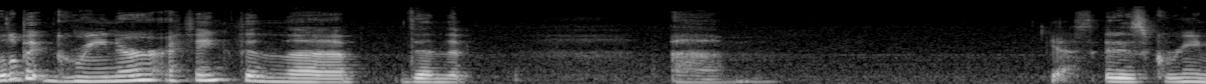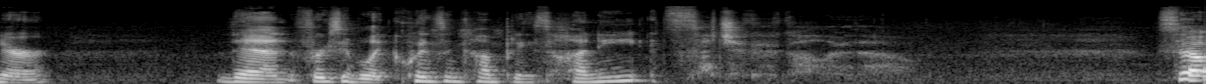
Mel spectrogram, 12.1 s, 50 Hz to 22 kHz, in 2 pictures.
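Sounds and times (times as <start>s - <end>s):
woman speaking softly: 0.0s - 2.4s, 3.4s - 4.0s, 5.2s - 6.3s, 7.2s - 10.6s
room hiss: 0.0s - 12.0s.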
